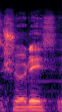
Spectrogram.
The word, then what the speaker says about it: Jaurés: Llorés, es bastante Llorés. Difícil a veces sí, saber cómo se pronuncia. Cómo se... Porque se escribe Jaurés, se pronuncia Llorés.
